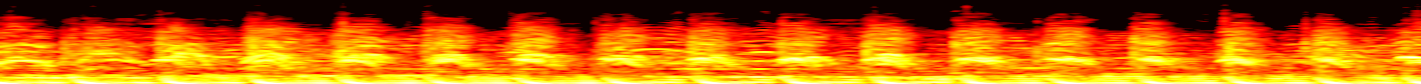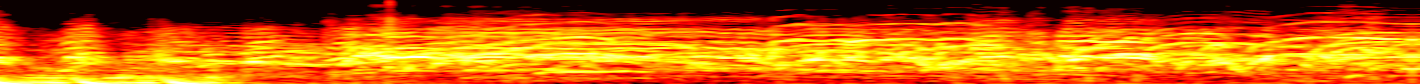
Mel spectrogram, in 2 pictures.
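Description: Music with a steady beat plays for a game of musical chairs, then cuts off suddenly about eight seconds in. Children shout and scream as they rush for the chairs, the music's stopping being the signal to sit.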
